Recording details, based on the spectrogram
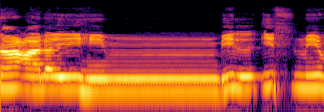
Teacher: میم ساکن کے بعد با آ جائے تو یہاں غنہ ہوتا ہے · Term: اخفاء شفوی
